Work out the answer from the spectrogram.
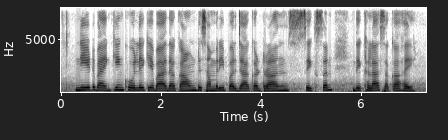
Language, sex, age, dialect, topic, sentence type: Magahi, female, 51-55, Western, banking, statement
